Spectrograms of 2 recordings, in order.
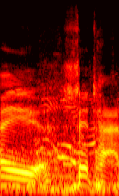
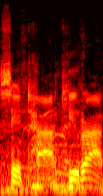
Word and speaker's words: เศรษฐา: เท่า ไหร่ นะ แต่ ไม่ ใช่ เชษฐา แน่ นอน นะ ครับ แต่ แน่ นอน ล่ะ ทาง อ่า คน บางกอก เขา ออก เสียง เขา ก็ เข อาจ จะ ออก เสียง เป็น เชษฐา นั่น แหละ ครับ มัน ก็ เลย ทำ ให้ พระ นาม ของ พระ องค์ นั้น ผิด เพี้ยน ตั้ง แต่ ต้น นะ ครับ ดัง นั้น ควร จะ ออก เสียง ให้ มัน ถูก ต ครับ คือ พระ เจ้า ไ เศรษฐา นะ ครับ โอ้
